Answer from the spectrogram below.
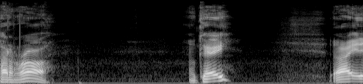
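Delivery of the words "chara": Chara with a tongue-rolled R. Real, not acted. Teacher reading out a Hebrew word, "Chara" with rolled R. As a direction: roll the R in the middle of "Chara". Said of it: "I roll my tongue like that".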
